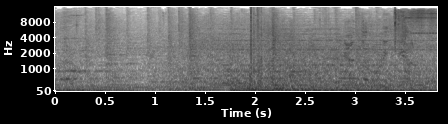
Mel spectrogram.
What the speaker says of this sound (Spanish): Granada de fragmentación va.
